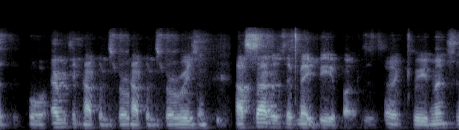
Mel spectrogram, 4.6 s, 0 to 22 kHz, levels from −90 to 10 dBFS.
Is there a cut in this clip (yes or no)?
yes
